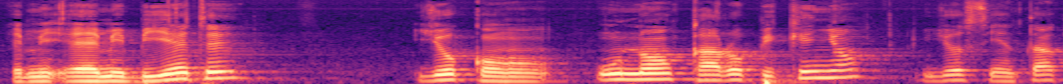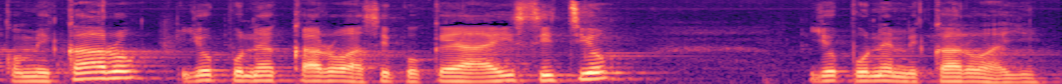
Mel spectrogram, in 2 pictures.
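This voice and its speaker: A woman who is not a native Spanish speaker, speaking halting learner's Spanish with many fillers and an emotional, pleading tone as she gives a personal testimony. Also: low voice, darkish tone.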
